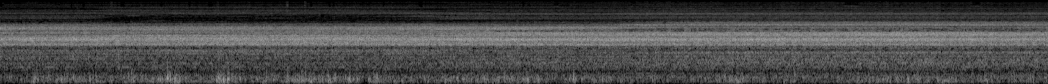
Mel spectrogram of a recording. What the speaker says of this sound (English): Extend some speed brakes here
